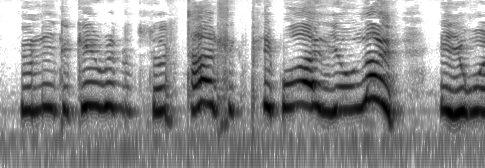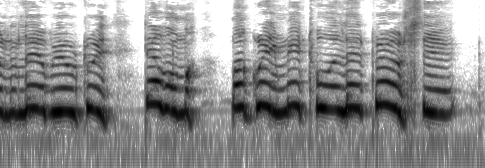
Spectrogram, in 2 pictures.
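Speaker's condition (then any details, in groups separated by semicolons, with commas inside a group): Cerebral palsy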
